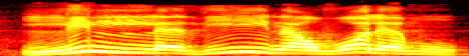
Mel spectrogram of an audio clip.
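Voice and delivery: "للذين ظلموا" chanted slowly and high; slow tajweed chant; recitation. Shown as a demonstration. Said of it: "إن لم ترقق".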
